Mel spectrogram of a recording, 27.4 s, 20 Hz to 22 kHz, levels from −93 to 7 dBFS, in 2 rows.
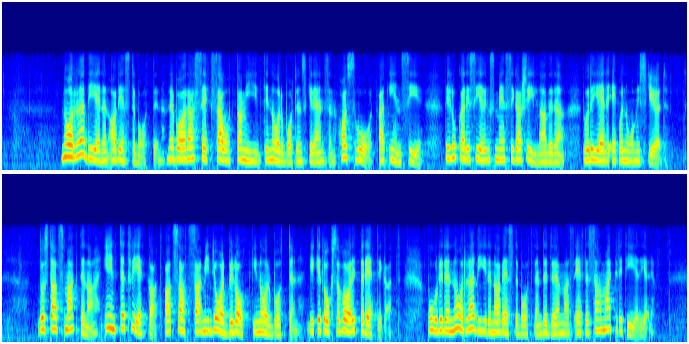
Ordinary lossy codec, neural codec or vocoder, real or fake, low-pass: none; codec, 16 kHz, 0.3 kbps, FocalCodec; fake; 7.2 kHz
